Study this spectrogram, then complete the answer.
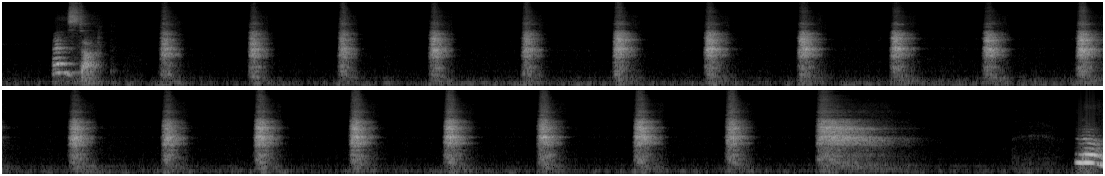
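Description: Rhythmic forceful breathing during a yoga crow pose session: about twenty short, sharp exhales at an even pace, close and clear, ending with a longer breath and quiet.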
